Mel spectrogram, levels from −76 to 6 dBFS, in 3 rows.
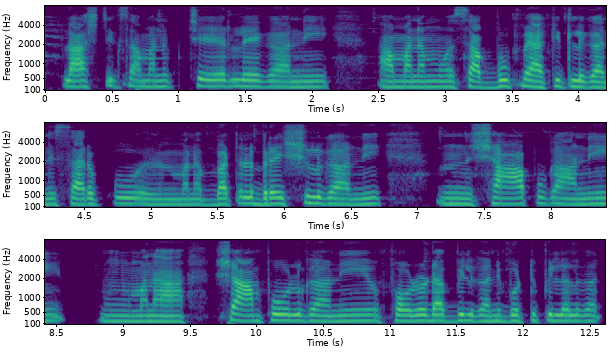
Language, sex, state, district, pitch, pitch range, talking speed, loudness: Telugu, female, Telangana, Karimnagar, 195 Hz, 190-205 Hz, 130 wpm, -20 LUFS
